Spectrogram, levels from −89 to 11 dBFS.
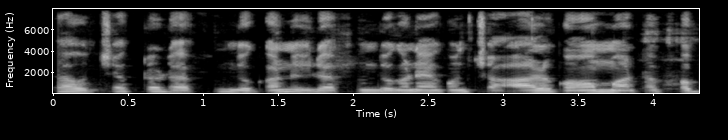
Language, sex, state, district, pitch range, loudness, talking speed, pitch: Bengali, male, West Bengal, Kolkata, 150-160 Hz, -18 LUFS, 195 wpm, 155 Hz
